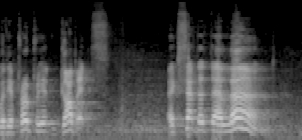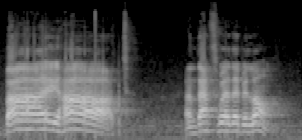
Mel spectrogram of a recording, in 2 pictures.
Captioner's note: pounds his chest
